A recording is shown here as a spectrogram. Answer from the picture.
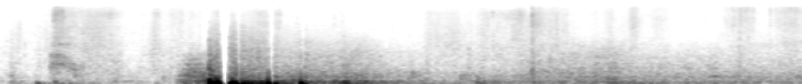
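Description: A large explosion about a second and a half in: a sudden deep boom that rolls away over the next second or so into a low lingering rumble.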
